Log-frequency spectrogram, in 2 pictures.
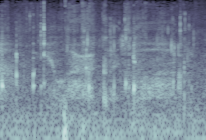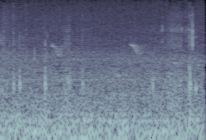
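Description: A dog gnaws on a hard, marble-like antler, making a busy run of sharp clicking, scraping crunches that thin out into sparser, irregular taps after a couple of seconds.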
